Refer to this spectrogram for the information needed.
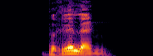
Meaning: plural of Brille
- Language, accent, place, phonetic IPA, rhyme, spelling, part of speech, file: German, Germany, Berlin, [ˈbʁɪlən], -ɪlən, Brillen, noun, De-Brillen.ogg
